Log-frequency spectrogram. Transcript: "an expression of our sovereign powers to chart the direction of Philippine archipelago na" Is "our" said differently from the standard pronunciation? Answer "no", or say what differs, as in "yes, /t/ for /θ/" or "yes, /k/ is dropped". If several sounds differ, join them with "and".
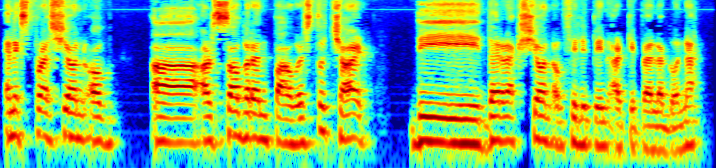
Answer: yes, /w/ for /ɹ/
